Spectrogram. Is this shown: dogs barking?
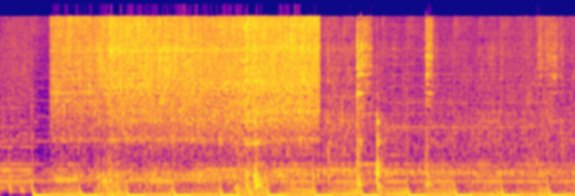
no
